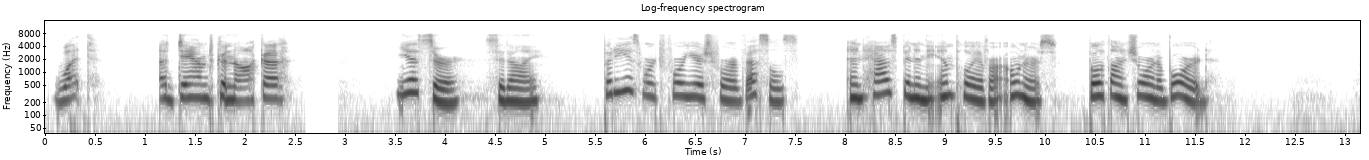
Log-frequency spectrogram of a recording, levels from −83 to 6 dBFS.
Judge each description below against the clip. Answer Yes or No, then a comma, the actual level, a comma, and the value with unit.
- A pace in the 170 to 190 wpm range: No, average, 145 wpm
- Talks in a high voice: Yes, very high, 255 Hz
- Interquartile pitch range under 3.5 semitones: No, average, 4.2 semitones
